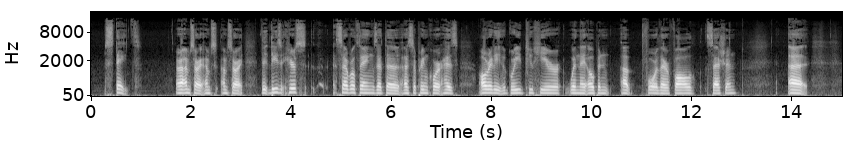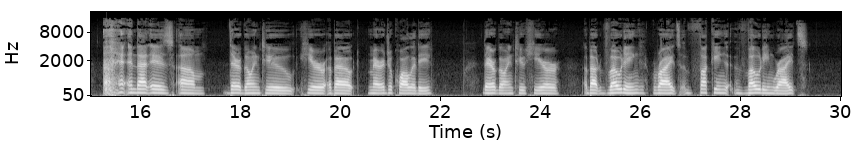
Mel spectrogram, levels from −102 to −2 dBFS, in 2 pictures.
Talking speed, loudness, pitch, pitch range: 105 wpm, -16 LUFS, 150 Hz, 140-155 Hz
